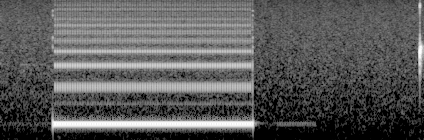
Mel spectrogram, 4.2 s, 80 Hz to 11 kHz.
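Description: A phone line rings once during an outgoing call placed by the radio station Hot 101.5: a steady, buzzy two-second ringback tone, fairly loud, followed by quiet hiss and a faint click near the end.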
